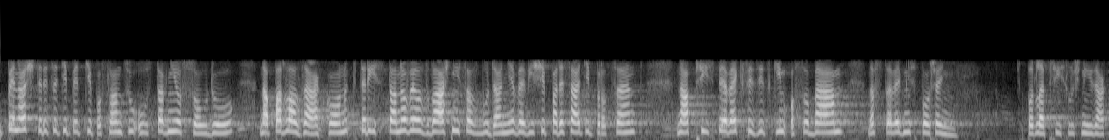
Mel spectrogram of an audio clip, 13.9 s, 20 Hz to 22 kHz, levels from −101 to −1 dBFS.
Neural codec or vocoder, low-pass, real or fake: none; 3.6 kHz; real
